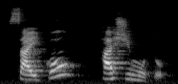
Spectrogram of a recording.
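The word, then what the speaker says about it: Seiko Hashimoto: Correct answer यहाँ पे रहेगा आपका option number B, साइको हाशिमोतो। ठीक है, या फिर सेइको हाशिमोतो, इस तरीके से आप इसे प्रोनाउंस कर सकते हैं।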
